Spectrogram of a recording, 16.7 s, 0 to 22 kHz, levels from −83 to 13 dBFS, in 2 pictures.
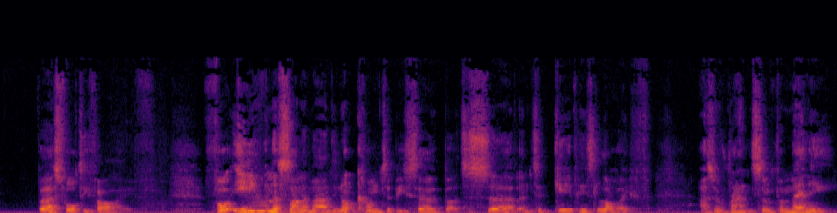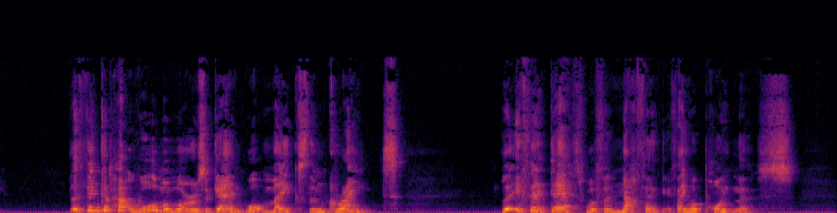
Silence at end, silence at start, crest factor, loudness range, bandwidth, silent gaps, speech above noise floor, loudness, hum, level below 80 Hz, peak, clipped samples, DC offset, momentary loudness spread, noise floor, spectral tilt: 0.45 s; 0.4 s; 22 dB; 8 LU; 16 kHz; none; 26 dB; -23 LUFS; none; -52 dBFS; 0 dBFS; under 0.1%; under 0.1%; 12 LU; -49 dBFS; -4.5 dB/octave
